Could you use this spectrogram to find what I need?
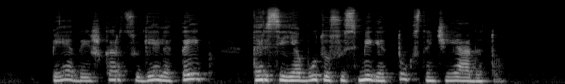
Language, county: Lithuanian, Klaipėda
